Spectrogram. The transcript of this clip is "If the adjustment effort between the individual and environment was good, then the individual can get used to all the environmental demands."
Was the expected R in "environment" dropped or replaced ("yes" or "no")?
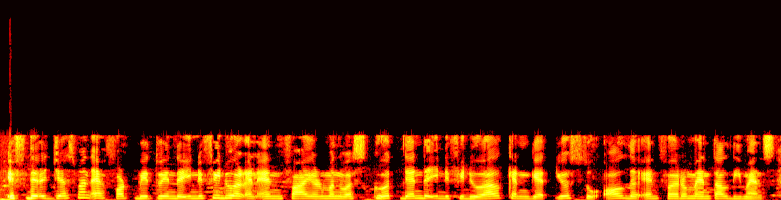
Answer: yes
